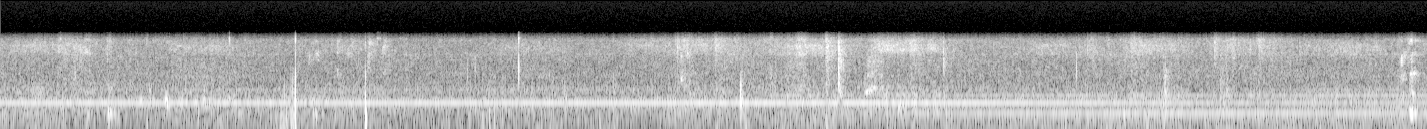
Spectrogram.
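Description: A dog gnaws and chews on a toy, with soft clicks.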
